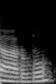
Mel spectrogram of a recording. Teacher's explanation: En el caso de arduo, la mayor fuerza de voz es ar. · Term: sílaba tónica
